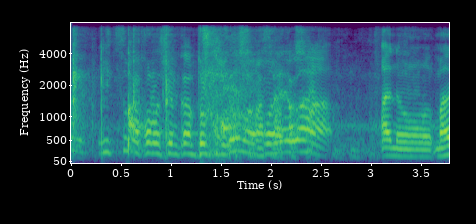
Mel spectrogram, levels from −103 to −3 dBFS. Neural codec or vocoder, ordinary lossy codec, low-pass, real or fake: codec, 24 kHz, 6 kbps, HILCodec; none; 7.2 kHz; fake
